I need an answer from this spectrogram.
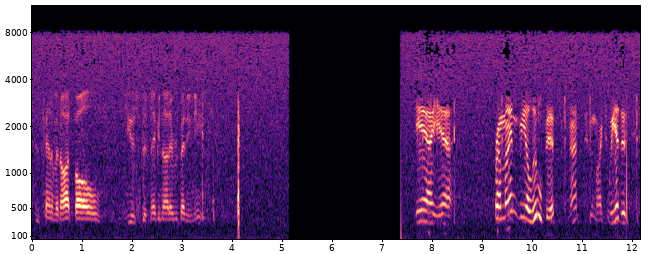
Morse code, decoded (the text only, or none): none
